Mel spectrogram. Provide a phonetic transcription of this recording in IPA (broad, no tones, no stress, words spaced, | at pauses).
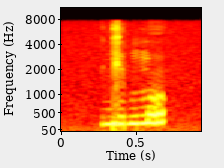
ɡʲʉbmo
